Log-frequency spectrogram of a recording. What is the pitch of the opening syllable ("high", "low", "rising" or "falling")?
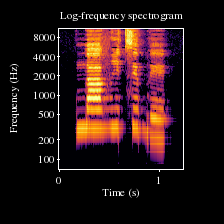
high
